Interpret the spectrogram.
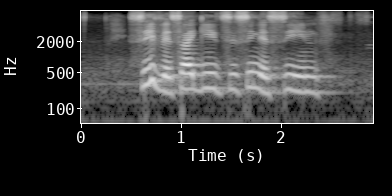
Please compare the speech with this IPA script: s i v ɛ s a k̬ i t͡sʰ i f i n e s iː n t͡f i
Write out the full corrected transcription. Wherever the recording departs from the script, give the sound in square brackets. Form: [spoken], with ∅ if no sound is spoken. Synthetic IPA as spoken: s i v ɛ s a k̬ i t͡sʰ i [s] i n e s iː n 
